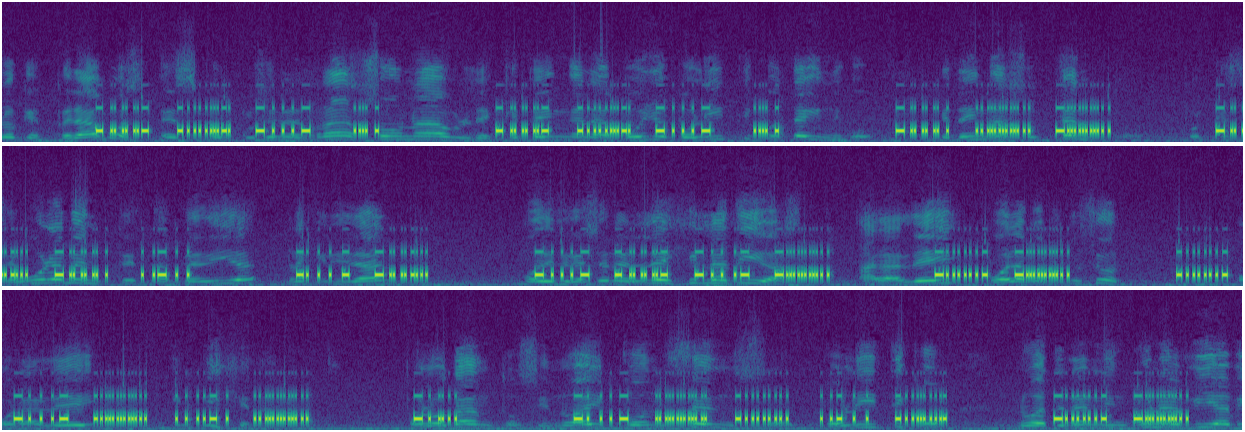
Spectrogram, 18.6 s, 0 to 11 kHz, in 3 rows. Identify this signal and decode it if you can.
Hellschreiber (Feld-Hell, 122.5 baud), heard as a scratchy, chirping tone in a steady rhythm, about 900 Hz. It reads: AGN? AGN? PSE RPT UR NAME DE OH2JS K W8CYQ DE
